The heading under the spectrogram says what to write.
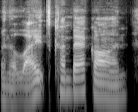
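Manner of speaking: plain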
